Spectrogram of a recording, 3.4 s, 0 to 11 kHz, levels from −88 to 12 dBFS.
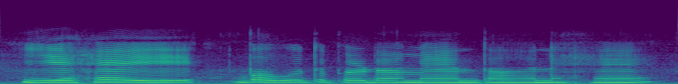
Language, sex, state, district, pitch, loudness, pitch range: Hindi, female, Uttar Pradesh, Saharanpur, 250 Hz, -15 LUFS, 240-265 Hz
